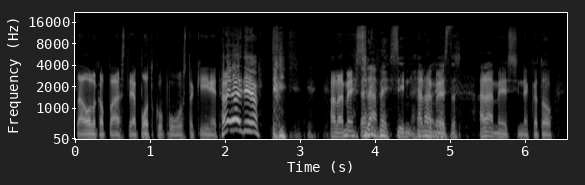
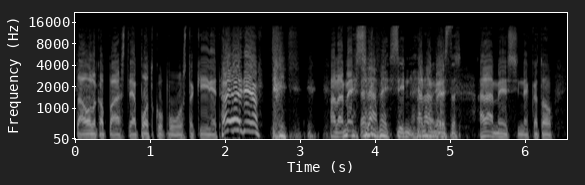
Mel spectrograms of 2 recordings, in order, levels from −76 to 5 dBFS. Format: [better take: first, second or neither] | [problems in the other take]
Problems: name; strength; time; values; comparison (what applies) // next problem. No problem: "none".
first | distortion; heavy; 8 dB below the speech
